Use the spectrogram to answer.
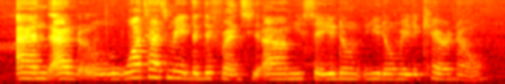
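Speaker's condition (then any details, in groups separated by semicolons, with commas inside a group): No condition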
